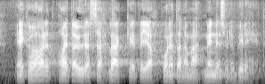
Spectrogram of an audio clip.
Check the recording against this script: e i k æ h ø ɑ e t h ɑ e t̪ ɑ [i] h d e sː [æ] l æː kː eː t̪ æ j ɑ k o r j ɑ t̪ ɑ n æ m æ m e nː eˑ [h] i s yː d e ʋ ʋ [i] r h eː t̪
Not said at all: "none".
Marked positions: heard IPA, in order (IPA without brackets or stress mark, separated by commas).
y, æ, none, i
